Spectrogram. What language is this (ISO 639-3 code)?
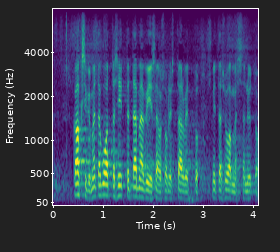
fin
